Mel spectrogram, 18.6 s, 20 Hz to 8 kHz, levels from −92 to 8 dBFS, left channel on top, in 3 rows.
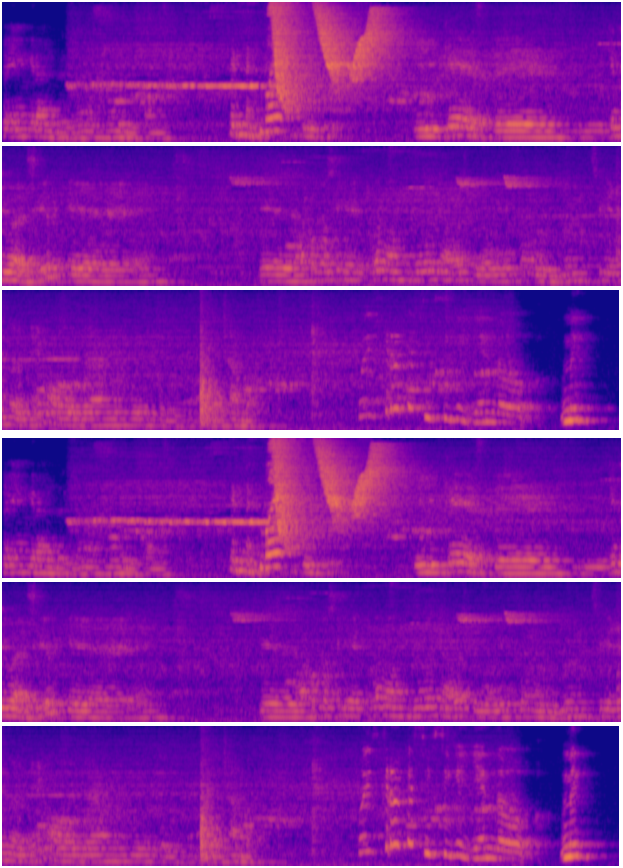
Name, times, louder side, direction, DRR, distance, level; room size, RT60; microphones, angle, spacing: voice 1, 0.0-1.7 2.3-3.1 4.1-7.7 8.7-14.9, left 1 dB, 45° left, -4 dB, 3.3 m, -40 dB
sound 1, 0.6-17.5, left 1 dB, 85° left, 4.2 m, -38 dB
voice 2, 15.9-18.1, right 4 dB, 50° right, 3 dB, 0.6 m, -34 dB
9.8 x 7.9 x 4.0 m, 0.65 s
head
